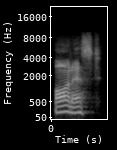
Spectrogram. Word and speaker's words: honest: So honest, O, no H, so an.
